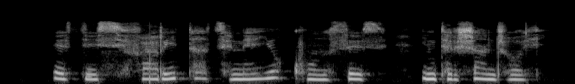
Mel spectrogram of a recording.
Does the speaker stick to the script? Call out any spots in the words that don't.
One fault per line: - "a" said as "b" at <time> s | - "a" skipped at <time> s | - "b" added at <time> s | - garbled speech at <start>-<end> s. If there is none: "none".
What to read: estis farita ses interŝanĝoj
- "scenejo kun" added at 2.1 s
